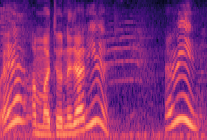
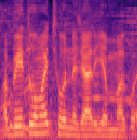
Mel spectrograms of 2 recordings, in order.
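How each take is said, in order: First: High, rising teasing question. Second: Said in the usual way. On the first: Real, not acted. बच्ची से लाड़ में सवाल. (बच्ची से लाड़ भरा ऊँचा सवाल)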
